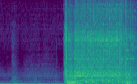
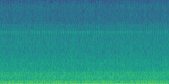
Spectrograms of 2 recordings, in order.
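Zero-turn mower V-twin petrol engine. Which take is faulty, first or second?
first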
